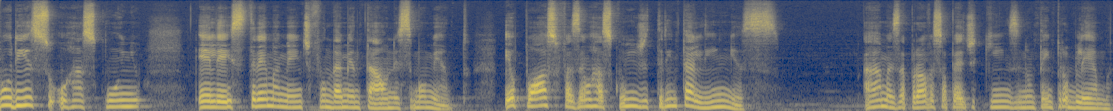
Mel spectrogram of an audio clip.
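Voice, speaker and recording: A woman's medium-pitched, dark, mellow voice in a Curitiba accent, with ordinary pitch variation and a moderate pace. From Curitiba, Brazil. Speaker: Portuguese teacher. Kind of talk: lecture. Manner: casual, conversational.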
